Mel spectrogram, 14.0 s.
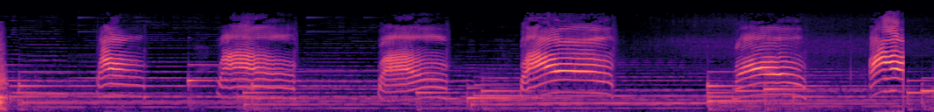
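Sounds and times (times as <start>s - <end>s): slow piano music: 0.0s - 14.0s
cat meowing: 1.5s - 2.3s, 3.3s - 4.5s, 5.7s - 6.8s, 7.8s - 9.3s, 11.0s - 12.2s, 13.1s - 13.6s.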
